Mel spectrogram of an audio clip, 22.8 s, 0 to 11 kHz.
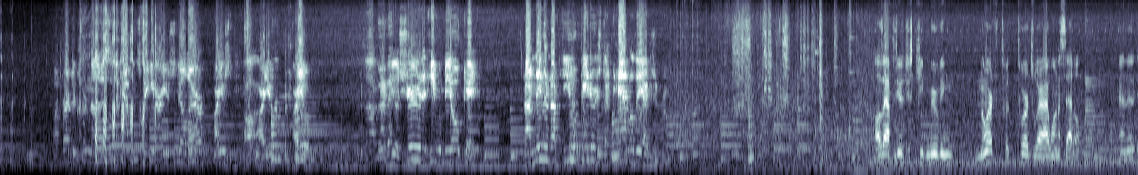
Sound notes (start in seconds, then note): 1.4 laughter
